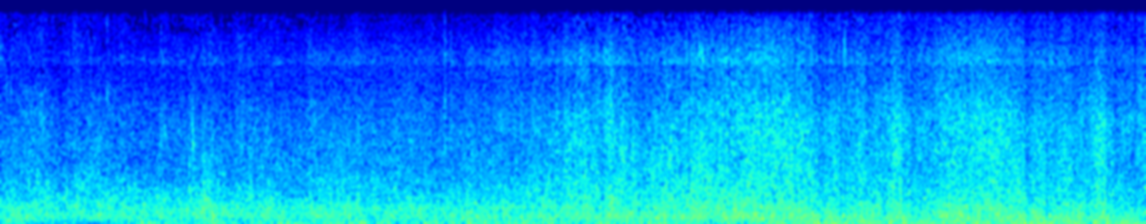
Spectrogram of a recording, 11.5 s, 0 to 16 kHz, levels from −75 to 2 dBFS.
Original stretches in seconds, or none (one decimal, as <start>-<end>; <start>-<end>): 0.0-3.2; 5.4-9.6; 10.8-11.5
